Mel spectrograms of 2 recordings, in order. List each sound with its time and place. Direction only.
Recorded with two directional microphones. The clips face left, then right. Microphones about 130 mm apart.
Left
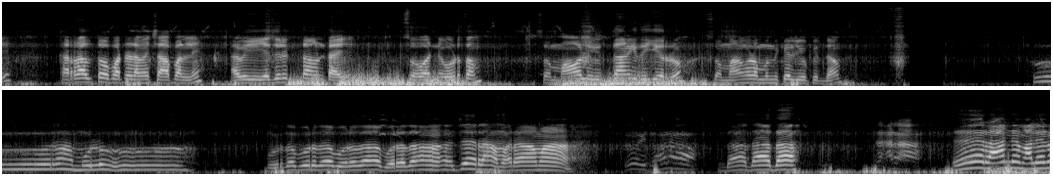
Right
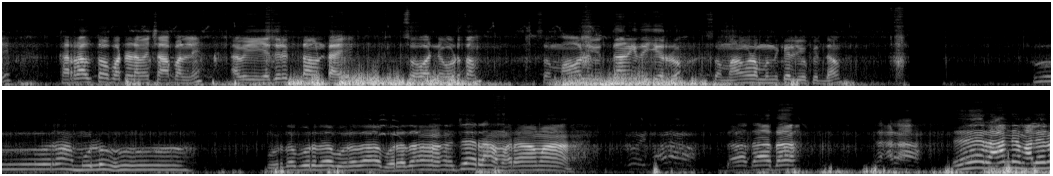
0.5 s speech: 15° left (ahead or behind)
5.9 s speech: 20° left (ahead or behind)
8.9 s a sound: 5° right (ahead or behind)
10.3 s speech: 20° left (ahead or behind)
11.2 s speech: 15° left (ahead or behind)
13.1 s speech: 5° left (ahead or behind)
17.7 s speech: 50° left (ahead or behind)
19.2 s a sound: 15° right (ahead or behind)
20.0 s speech: 20° left (ahead or behind)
